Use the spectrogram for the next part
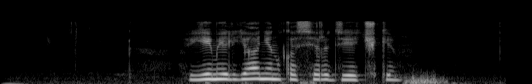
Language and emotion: Russian, neutral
